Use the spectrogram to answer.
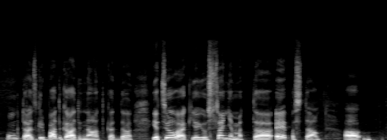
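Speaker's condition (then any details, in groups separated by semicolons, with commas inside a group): No condition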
